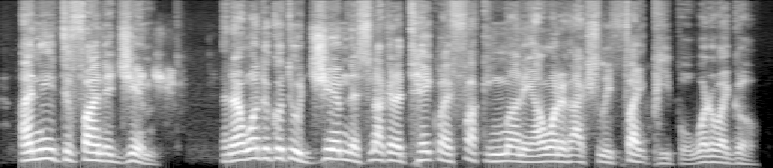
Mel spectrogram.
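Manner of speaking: put-on heavy Russian accent. Quoting a woman's words to the speaker: heavy russian accent. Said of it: "the heaviest, like, Russian accent".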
